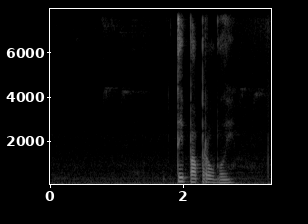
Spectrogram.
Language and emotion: Russian, neutral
